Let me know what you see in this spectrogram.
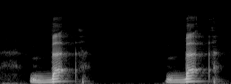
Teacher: C'est la hamza, le son a ou i, sauf que là il y a un soukoun dessus, donc il n'y a pas de voyelle après, et ça fait un blocage, une coupure.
